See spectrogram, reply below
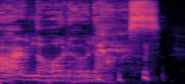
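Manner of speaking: rough, creaky, raspy put-on voice.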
